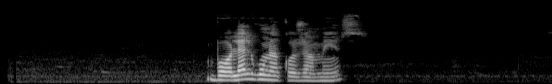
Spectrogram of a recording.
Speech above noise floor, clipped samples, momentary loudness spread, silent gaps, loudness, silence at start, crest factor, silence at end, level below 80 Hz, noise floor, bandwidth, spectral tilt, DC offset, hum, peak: 42 dB; under 0.1%; 23 LU; none; -19 LUFS; 2.05 s; 24 dB; 1.95 s; -74 dBFS; -61 dBFS; 11 kHz; -4.5 dB/octave; under 0.1%; none; 0 dBFS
